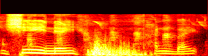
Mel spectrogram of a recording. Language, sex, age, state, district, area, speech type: Bodo, female, 60+, Assam, Kokrajhar, urban, spontaneous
